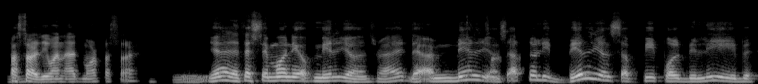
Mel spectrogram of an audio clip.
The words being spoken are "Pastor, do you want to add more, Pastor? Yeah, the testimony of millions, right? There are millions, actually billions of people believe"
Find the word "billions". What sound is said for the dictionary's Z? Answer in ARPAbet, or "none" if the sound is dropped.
S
